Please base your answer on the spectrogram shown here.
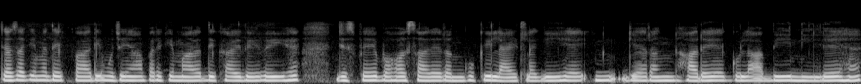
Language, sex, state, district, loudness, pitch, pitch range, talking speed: Hindi, female, Bihar, Kishanganj, -13 LUFS, 180 Hz, 180-190 Hz, 215 wpm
